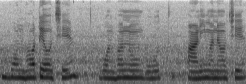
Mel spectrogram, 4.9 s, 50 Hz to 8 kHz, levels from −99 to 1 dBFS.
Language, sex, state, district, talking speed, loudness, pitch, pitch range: Odia, male, Odisha, Sambalpur, 110 wpm, -17 LUFS, 210 Hz, 200-220 Hz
